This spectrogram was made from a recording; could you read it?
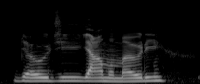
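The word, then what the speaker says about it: Yohji Yamamoto: Let me see if I can pronounce his name correctly. It's like Yoji Yamamoto. – Okay. That wasn't bad.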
